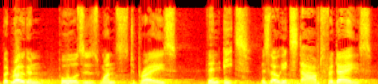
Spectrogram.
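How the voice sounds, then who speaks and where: A man recites poetry in a measured, storytelling way to a live event in a large hall. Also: a little high. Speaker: guest reader at a carols concert. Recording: echoey large hall with long reverb.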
